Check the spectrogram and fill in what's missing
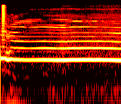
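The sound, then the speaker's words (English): A single long coyote howl in dark woods at night, heard by people sitting by a fire, holds one steady, clear pitch for nearly two seconds, loud, with no other sounds around it. “a coyote howled while we were sitting there in the pitch dark by a fire.”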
